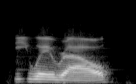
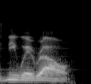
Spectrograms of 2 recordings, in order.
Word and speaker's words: Niue Rao: A lot of people have a hard time pronouncing it. Niue Rao. It's a Shipibo phrase, Niue Rao.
